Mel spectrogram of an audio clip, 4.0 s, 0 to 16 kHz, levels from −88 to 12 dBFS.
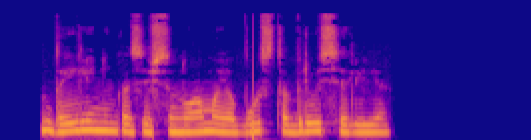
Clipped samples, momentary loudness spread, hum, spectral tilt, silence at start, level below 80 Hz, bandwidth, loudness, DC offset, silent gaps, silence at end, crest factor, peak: under 0.1%; 5 LU; none; -6 dB/octave; 0.3 s; -48 dBFS; 11.5 kHz; -16 LUFS; under 0.1%; none; 1.1 s; 14 dB; -4 dBFS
